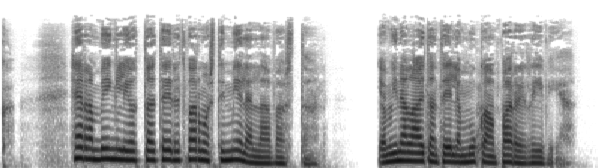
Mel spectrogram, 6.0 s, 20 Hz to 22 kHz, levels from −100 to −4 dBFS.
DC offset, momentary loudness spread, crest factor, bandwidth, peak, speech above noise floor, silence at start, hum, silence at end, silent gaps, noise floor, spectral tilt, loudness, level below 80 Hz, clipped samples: under 0.1%; 15 LU; 14 dB; 13 kHz; -2 dBFS; 55 dB; 0.05 s; none; 0.3 s; none; -70 dBFS; -6 dB/octave; -16 LUFS; -50 dBFS; under 0.1%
